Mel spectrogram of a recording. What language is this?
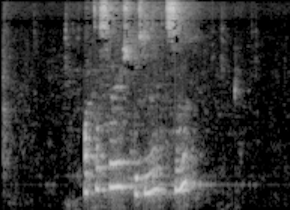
Kabyle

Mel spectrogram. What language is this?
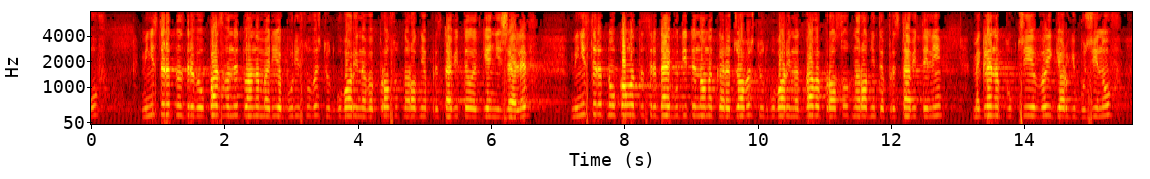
Bulgarian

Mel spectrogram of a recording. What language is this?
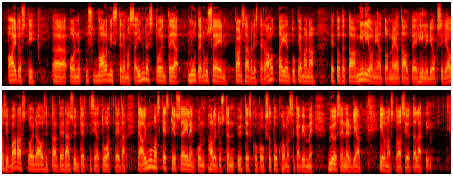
Finnish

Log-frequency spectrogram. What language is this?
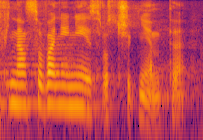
Polish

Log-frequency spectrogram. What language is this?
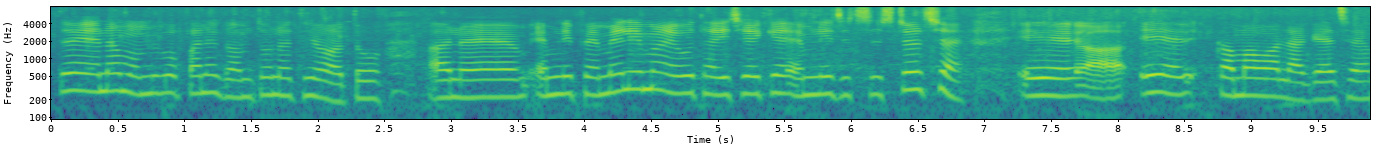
Gujarati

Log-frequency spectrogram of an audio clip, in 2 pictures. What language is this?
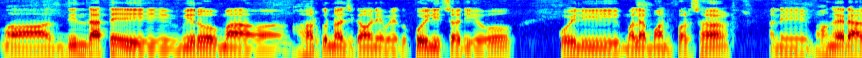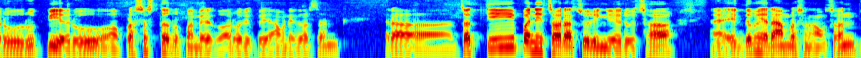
Nepali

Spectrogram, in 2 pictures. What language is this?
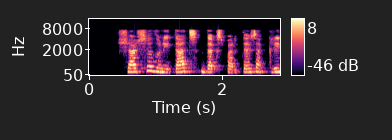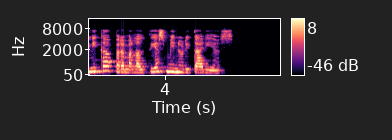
Catalan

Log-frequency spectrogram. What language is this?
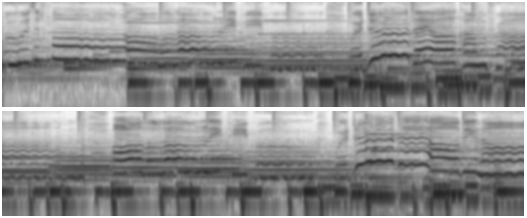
Greek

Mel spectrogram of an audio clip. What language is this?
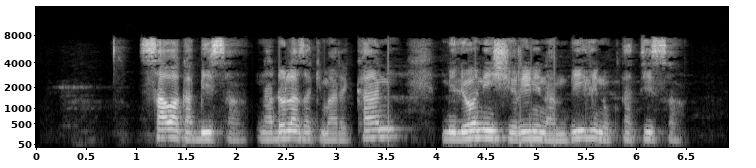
Swahili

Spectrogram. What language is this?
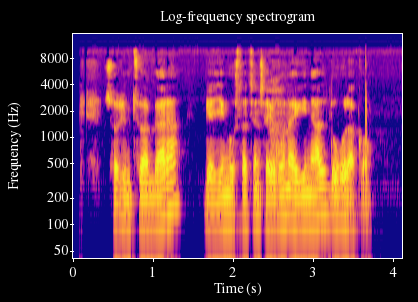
Basque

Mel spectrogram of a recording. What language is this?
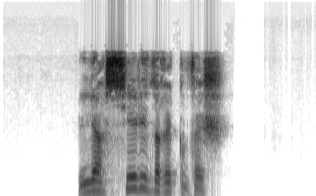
Kabyle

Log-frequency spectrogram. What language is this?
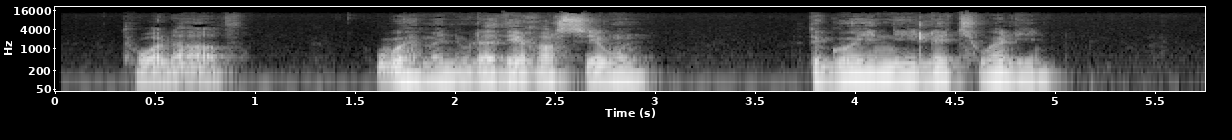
Kabyle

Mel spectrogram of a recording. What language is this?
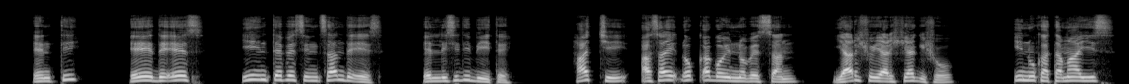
Gofa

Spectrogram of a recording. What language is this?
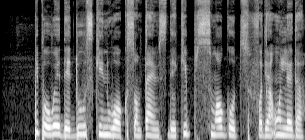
Nigerian Pidgin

